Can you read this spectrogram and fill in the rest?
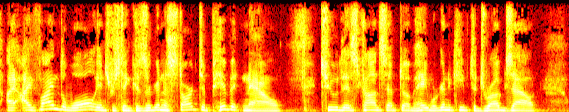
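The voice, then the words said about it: Northern, Canadian-sounding accent. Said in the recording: “I was born on a land slightly north, you can tell probably from my accent”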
